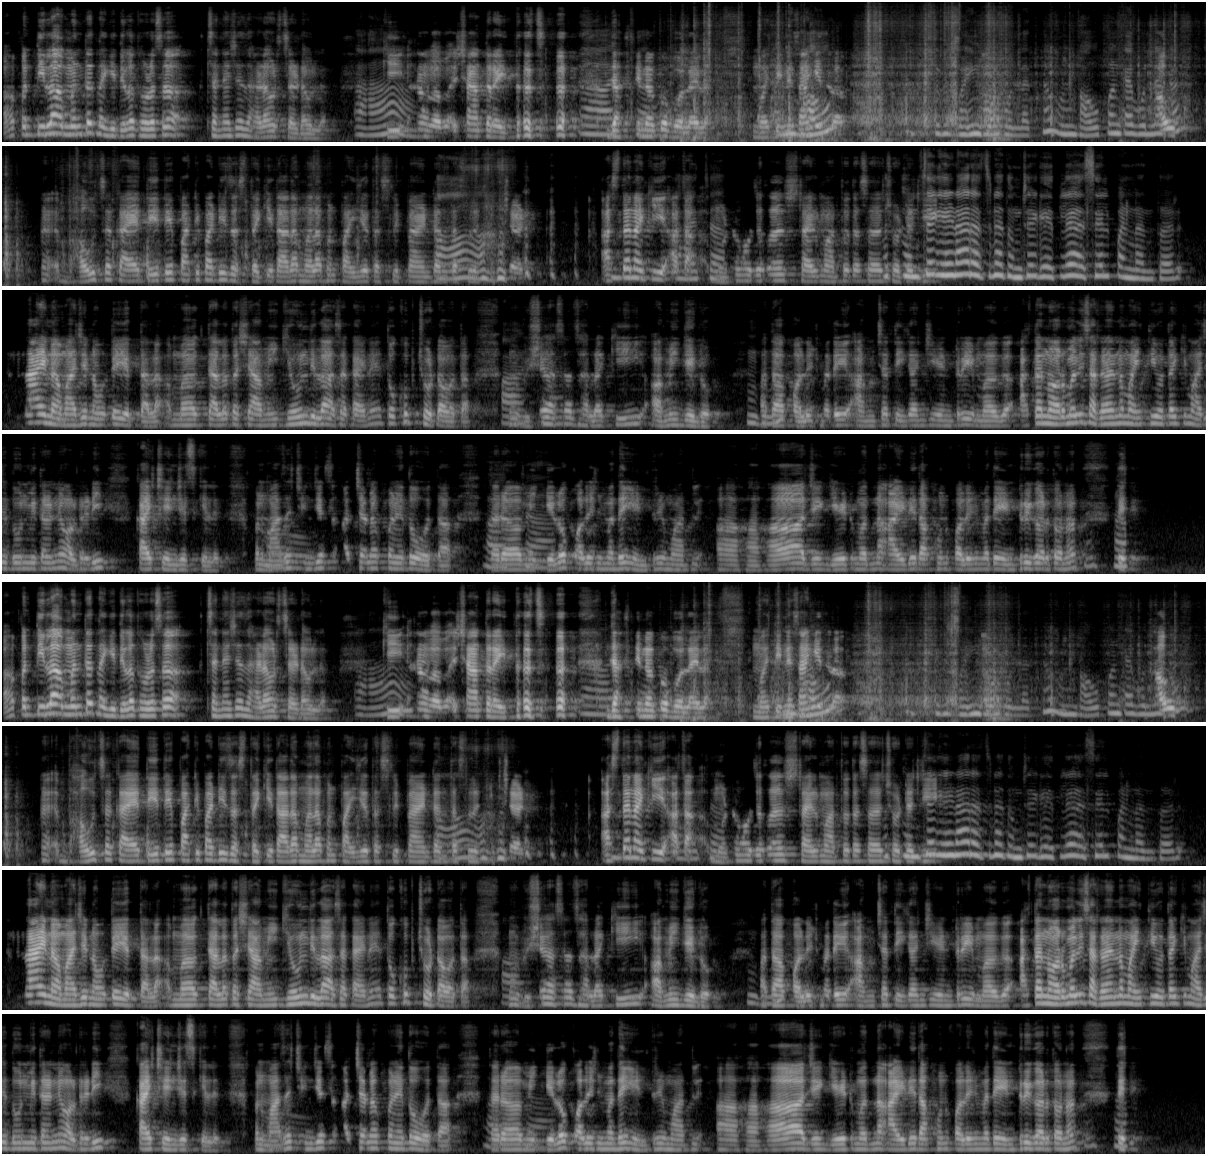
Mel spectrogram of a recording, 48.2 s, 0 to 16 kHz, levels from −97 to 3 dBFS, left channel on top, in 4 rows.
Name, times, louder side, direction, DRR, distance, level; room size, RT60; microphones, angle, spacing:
voice 1, 0.0-3.2 3.8-8.4 9.8-9.9 11.5-11.7 12.4-16.8 17.1-17.2 18.0-21.4 24.3-31.2 31.8-47.4, right 3 dB, 40° right, 8 dB, 0.9 m, -36 dB
voice 2, 3.5-4.3 5.8-6.6 7.7-8.4 9.3-11.8 16.4-17.1 18.1-18.3 18.8-19.3 21.0-23.8 24.5-24.6 29.1-29.7 31.5-31.9 38.7-39.3 40.9-41.7 46.9-47.4, left 3 dB, 50° left, 11 dB, 0.6 m, -43 dB
sound 1, 5.4-12.2 12.6-13.6 14.3-15.8 16.5-17.2, left 3 dB, 20° left, 1.9 m, -50 dB
21.0 x 19.0 x 2.5 m, 0.43 s
head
